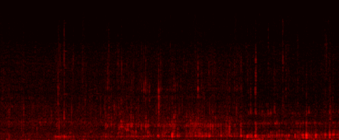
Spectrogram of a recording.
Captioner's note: pouring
